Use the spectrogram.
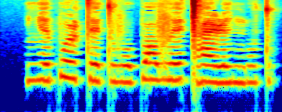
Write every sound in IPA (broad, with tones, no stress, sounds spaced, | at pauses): ʎ e˨ p o˦˨ ɭ t e˨ t v o˨ p ɒ˦ v e˦ ɡ͡ǀ æ˦˨ ɭ i˨ ŋ u˦ t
